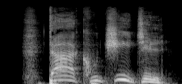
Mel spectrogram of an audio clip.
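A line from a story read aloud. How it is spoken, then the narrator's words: Crowd yelling. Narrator (Russian): снова завопила толпа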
